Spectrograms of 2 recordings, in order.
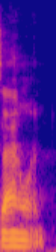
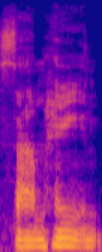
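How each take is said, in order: First: It is said with its native Irish pronunciation. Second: It is said as English speakers usually say it. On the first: The speaker calls it right. "it's actually pronounced" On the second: The speaker calls it wrong. "other English speakers often say wrongly as"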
